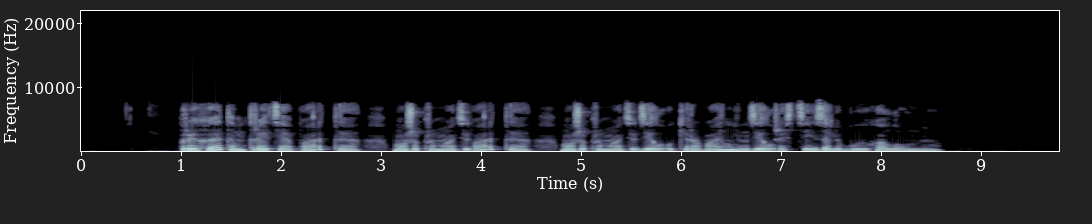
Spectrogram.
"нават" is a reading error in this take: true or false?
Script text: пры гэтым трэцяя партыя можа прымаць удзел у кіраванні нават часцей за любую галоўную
true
